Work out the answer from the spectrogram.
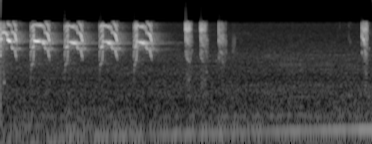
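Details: A rapid run of five harsh, descending screeches from a rose-ringed parakeet, followed by three shorter clipped squawks and one final sharp note, against faint low background rumble.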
